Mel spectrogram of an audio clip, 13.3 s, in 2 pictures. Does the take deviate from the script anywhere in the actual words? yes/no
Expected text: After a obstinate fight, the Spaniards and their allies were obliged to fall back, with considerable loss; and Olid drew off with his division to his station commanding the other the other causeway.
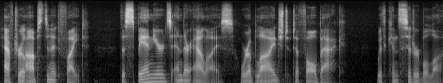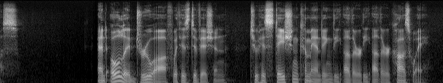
no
